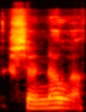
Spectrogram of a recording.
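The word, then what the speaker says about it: Chenoa: there is another program by the name of shanoa fund it's spelled c-h-e-n-o-a they offer up to 3.5 percent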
